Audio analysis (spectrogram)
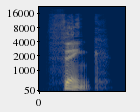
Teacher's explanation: it's made by putting your tongue between your upper and lower teeth and letting air flow out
